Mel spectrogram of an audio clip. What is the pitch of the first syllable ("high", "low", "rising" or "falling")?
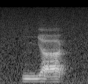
low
